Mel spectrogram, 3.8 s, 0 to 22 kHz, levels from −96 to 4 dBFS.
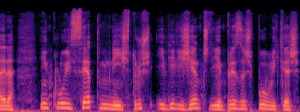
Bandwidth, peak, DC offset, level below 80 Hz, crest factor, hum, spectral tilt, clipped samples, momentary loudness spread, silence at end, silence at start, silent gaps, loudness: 15.5 kHz; -10 dBFS; under 0.1%; -46 dBFS; 14 dB; none; -5 dB/octave; under 0.1%; 6 LU; 0 s; 0 s; none; -26 LUFS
